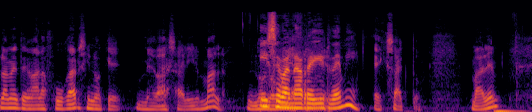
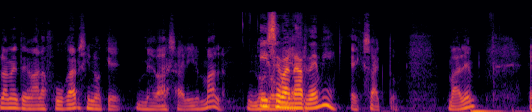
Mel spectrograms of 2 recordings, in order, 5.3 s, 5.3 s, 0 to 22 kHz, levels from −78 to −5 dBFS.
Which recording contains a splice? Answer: second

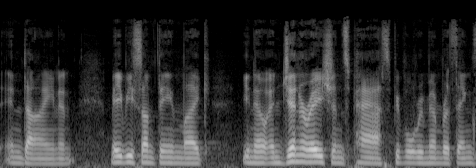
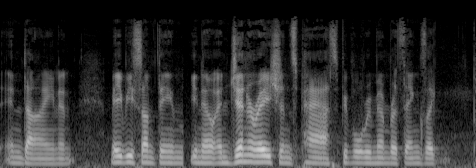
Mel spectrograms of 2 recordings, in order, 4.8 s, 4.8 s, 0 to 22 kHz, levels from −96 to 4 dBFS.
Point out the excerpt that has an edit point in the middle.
second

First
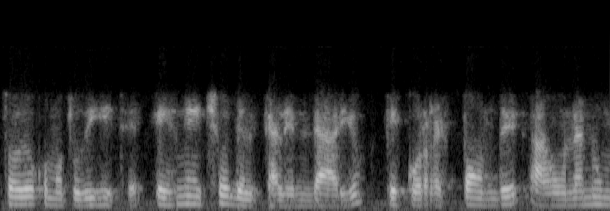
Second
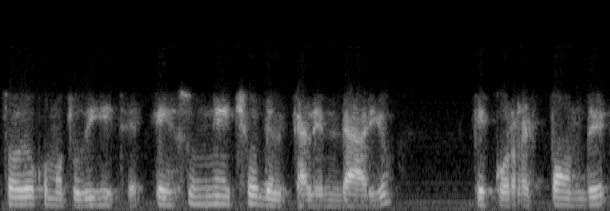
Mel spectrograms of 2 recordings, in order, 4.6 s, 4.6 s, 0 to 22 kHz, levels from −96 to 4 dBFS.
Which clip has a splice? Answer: first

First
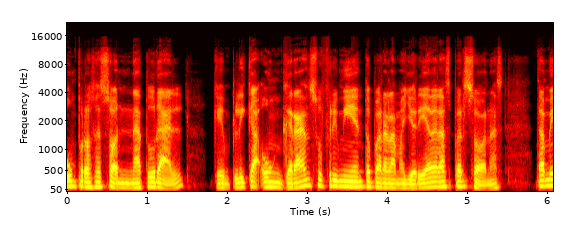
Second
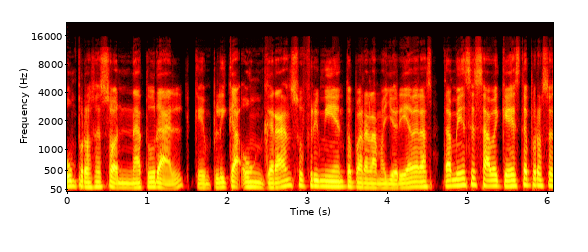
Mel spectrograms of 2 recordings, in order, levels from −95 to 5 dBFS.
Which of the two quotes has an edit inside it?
second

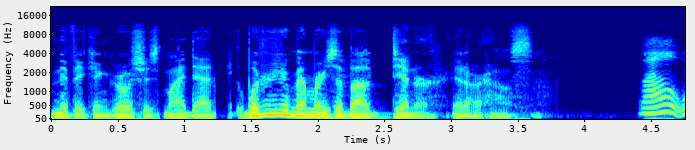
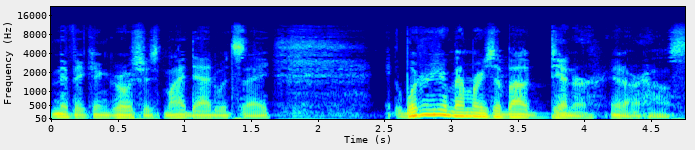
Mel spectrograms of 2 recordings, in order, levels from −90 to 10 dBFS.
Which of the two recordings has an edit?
first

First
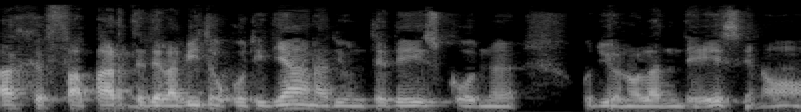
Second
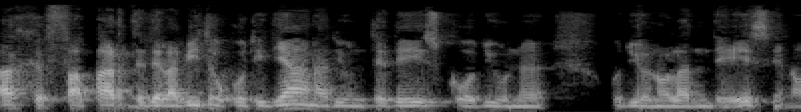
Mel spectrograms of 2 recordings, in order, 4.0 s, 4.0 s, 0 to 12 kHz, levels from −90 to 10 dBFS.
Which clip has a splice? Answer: first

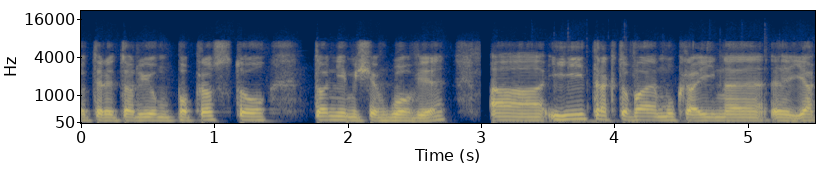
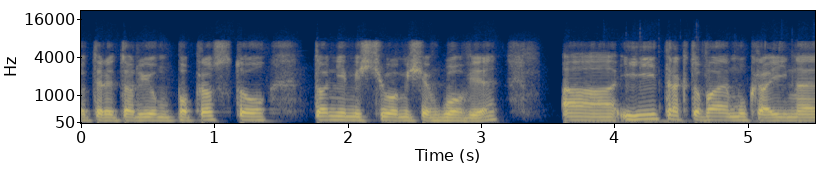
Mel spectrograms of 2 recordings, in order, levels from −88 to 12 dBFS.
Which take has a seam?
first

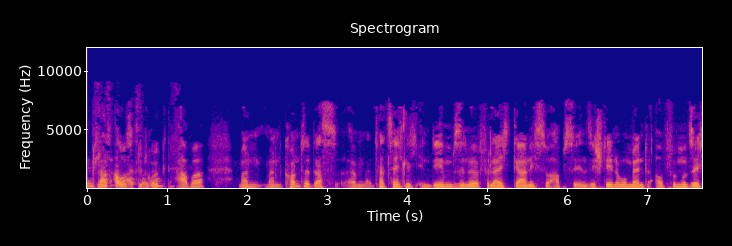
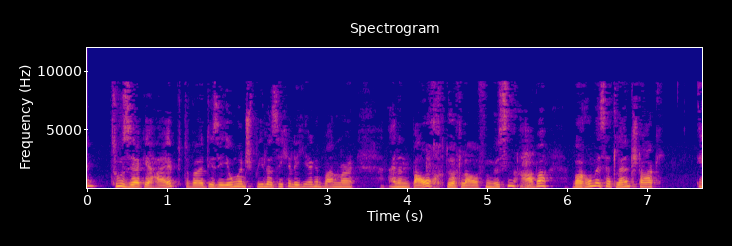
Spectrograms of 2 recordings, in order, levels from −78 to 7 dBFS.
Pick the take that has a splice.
second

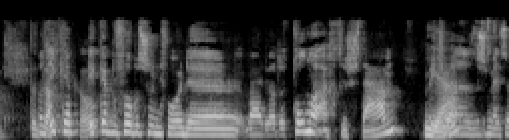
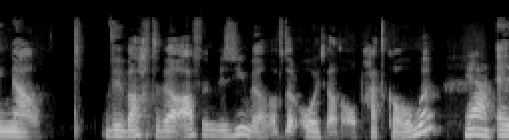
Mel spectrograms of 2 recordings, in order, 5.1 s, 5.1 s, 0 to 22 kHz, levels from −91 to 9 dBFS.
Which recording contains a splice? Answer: first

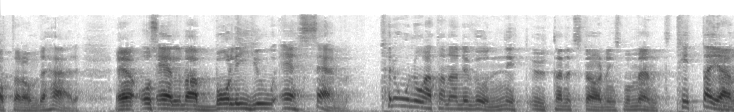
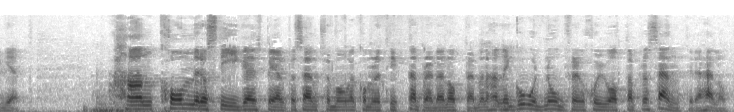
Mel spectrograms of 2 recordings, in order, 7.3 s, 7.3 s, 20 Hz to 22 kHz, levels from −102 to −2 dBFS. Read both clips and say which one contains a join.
first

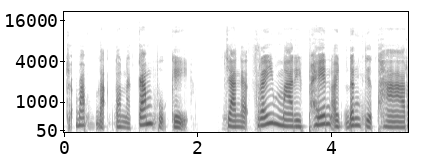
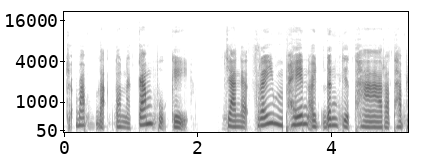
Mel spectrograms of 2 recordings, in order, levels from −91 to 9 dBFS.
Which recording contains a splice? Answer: second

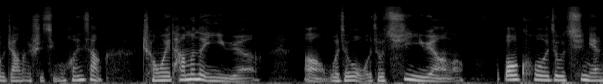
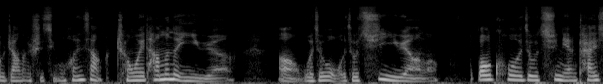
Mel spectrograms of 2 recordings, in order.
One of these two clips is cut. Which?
second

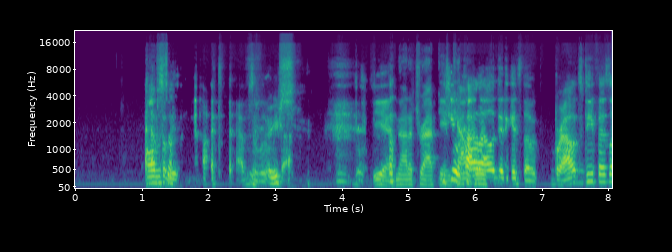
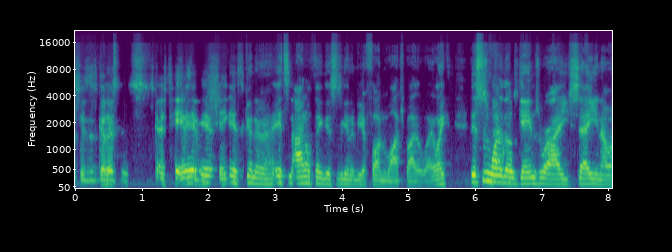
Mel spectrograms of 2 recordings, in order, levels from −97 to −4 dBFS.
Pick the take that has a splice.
first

